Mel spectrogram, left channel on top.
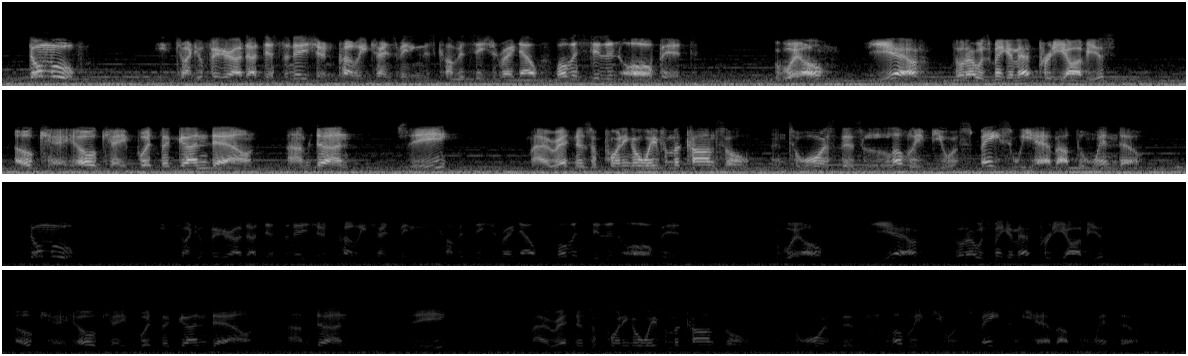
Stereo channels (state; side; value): quieter; right; 29.1 dB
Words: Don't move! He's trying to figure out our destination, probably transmitting this conversation right now while we're still in orbit. Well, yeah, thought I was making that pretty obvious. Okay, put the gun down. I'm done. See? My retinas are pointing away from the console and towards this lovely view of space we have out the window.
